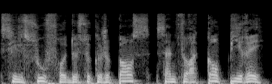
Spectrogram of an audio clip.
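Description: A man's voice: mid-range voice, normal speed, a little mellow, breathy edge, no echo, clean studio sound, pitched above the performer's own voice, lightly acted. A man voicing an earnest, determined captive healer who speaks persuasively.

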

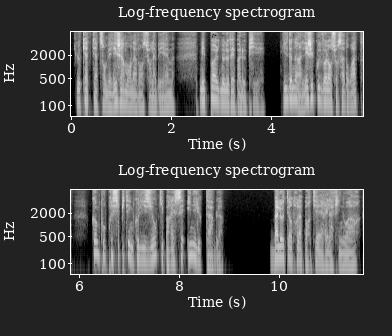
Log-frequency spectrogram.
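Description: A man narrates a thriller in a steady, even read. His voice is low and very husky. It is recorded close and dry, with no room sound. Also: no echo. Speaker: audiobook narrator.

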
